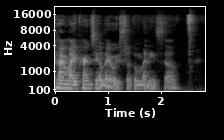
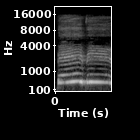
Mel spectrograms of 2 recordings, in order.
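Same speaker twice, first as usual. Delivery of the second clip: imitating crying dad; 14 semitones higher, much slower than usual. Mother imitates tearful husband at school gate, mock sob. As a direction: drag it out like a tearful father. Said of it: "and he's crying".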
